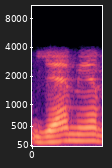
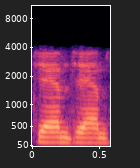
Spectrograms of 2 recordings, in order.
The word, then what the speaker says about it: Yam Yam: I know it's spelled with a Y, but I think it's kind of pronounced with a kind yeah. of a J. I like Jam Jam, so for the podcast, I'll be calling him Yeah.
